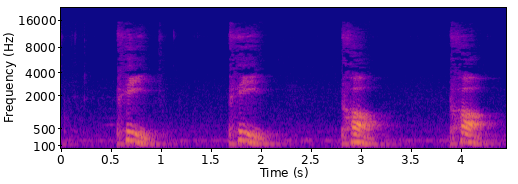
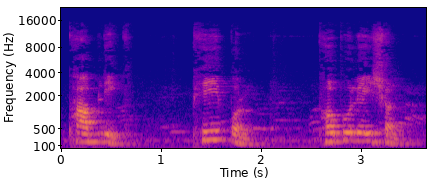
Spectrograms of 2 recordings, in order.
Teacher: ফি, ফি দিয়ে আমরা ফ সাউন্ড পেয়ে থাকি এবং ফি উচ্চারণ করার সময় দুই ঠোঁট মিলিয়ে বাতাস বের করে উচ্চারণ করতে হবে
